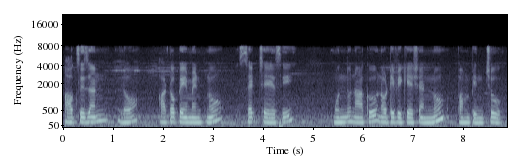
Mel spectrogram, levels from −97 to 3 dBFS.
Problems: constant background noise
